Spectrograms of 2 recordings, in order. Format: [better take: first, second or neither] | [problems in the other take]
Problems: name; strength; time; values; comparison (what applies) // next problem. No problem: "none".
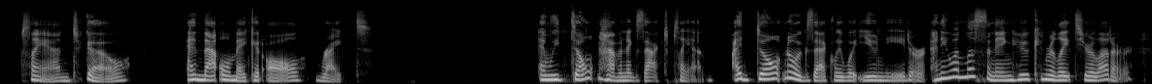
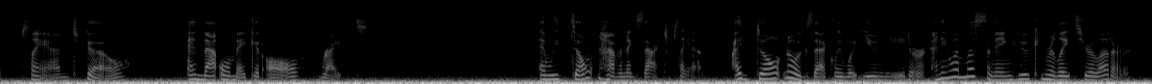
first | low rumble; loud; throughout; 3 dB below the speech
